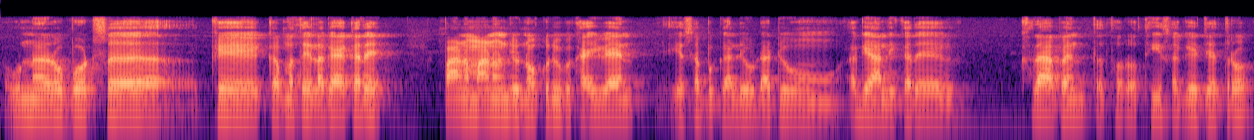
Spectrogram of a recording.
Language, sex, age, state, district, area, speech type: Sindhi, male, 45-60, Gujarat, Kutch, rural, spontaneous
